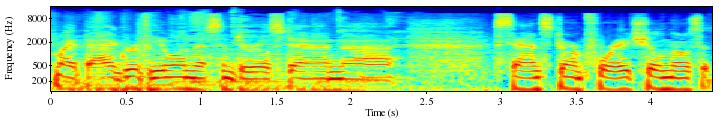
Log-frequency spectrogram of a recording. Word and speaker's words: Enduristan: So while we get the Husqvarna loaded up with adventure gear, it's pronounced Enduristan, not Enduristan.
